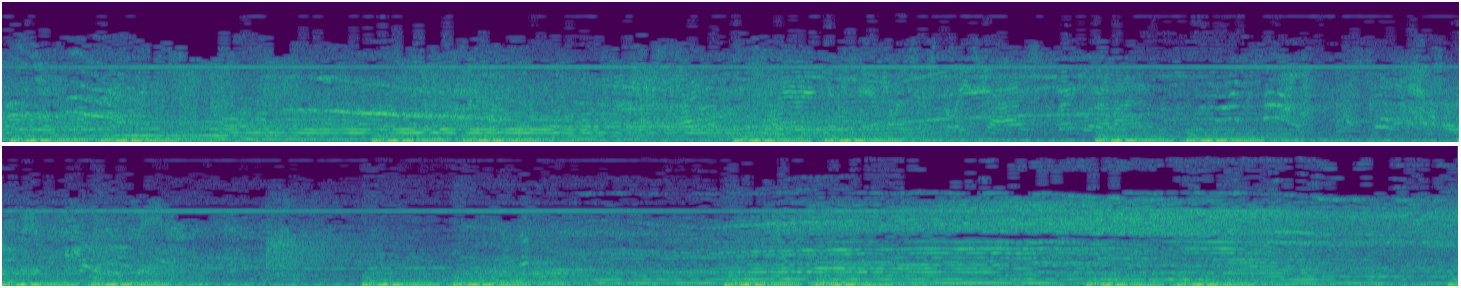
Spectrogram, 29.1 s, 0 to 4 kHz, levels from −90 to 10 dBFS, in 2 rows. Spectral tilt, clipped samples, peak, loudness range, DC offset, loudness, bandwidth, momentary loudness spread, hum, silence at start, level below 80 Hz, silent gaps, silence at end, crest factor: -11.5 dB/octave; under 0.1%; -6 dBFS; 5 LU; under 0.1%; -23 LUFS; 3.8 kHz; 8 LU; none; 0 s; -24 dBFS; none; 0 s; 16 dB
